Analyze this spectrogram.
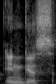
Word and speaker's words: Ingus: Ingus, I believe is how you pronounce it, enters the field, play 1 job, standard unit of cost 2 or less from your hand onto the field.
